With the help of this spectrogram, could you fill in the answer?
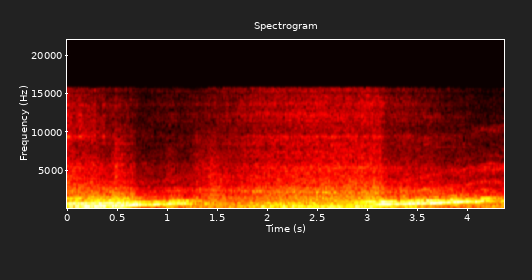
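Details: Loud, steady hydraulic whine from a larger gear pump on a test stand, rising in pitch as the stand speeds up, with no knocking; normal operation without the odd noise the customer reported.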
